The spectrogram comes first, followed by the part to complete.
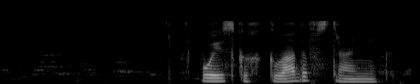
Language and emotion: Russian, neutral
